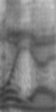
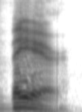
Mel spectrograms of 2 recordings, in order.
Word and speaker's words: Veilleux: Not even close. His last name his last name is spelled V-E-I-L-L-E-U-X. So obviously it's French. – Valix. – So I was thinking it was like Veyu, Veya. No, it's pronounced Vayer. V-A-Y, the phonetics is V-A-Y-A-I-R.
